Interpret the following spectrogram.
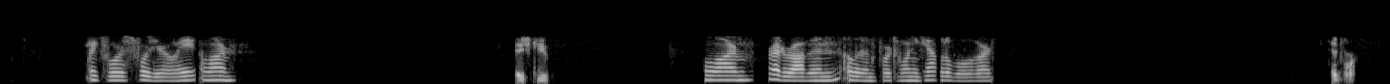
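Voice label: Police Dispatch; Wake Forest Police Disp; p25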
